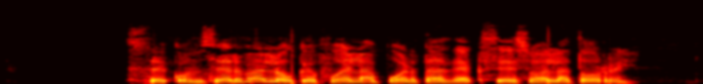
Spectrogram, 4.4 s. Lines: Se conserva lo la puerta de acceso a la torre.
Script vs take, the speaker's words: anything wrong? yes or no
yes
